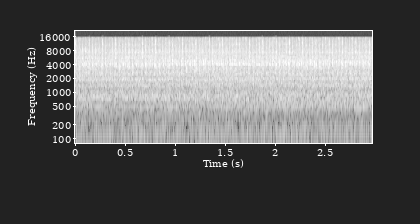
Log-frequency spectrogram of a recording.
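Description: The 2.4 liter Ecotec engine of a 2013 GMC Terrain with all-wheel drive runs at a steady idle, a constant close hum with a faint ticking texture and no talking.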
